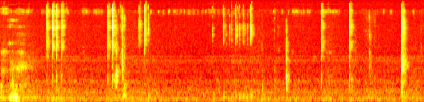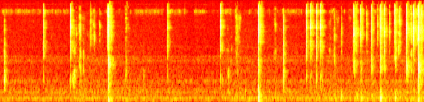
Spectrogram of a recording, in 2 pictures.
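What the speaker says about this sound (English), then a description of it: "So I'm using a Mac, so I'm pressing Command A." Keyboard keys on a Mac clicking in scattered bursts while modeling in MATLAB's PDE Toolbox, quiet close-up taps with pauses between groups and a rapid flurry near the end, no talking.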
